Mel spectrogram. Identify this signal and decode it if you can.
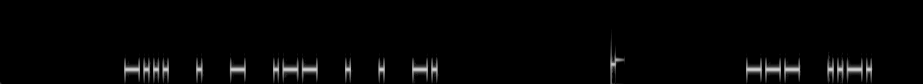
Morse code, heard as a keyed tone, about 25 wpm, spaced as for 18 wpm, 700 Hz. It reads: BETWEEN OF
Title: 2x Character Spacing - Top 500 Words - 25wpm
